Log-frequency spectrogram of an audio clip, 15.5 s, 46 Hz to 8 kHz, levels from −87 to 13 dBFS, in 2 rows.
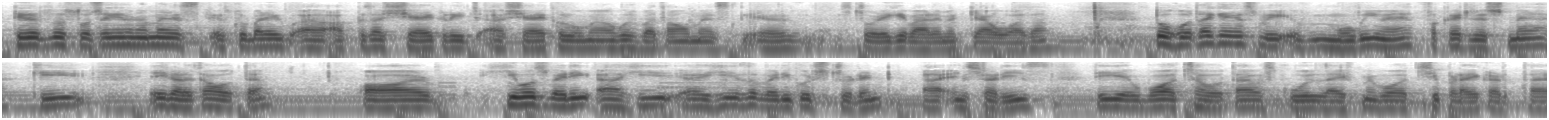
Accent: native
